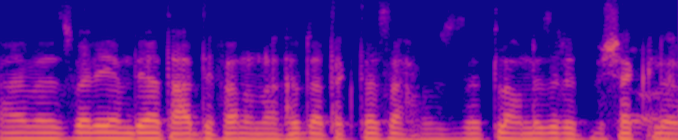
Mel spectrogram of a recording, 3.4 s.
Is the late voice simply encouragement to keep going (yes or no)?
yes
